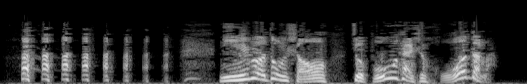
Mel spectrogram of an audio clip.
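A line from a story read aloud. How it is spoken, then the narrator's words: Laughing young scholar. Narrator (Chinese): 少年秀士大笑着说道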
